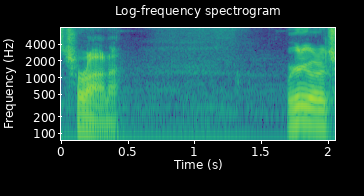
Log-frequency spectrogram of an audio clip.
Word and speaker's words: Toronto: try that oh they still say torana like it that's there's a movie on Netflix right now called The Man from Toronto and everybody I know made fun of it because that's how they pronounce it like Toronto we're going to go to Toronto and it's like nobody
